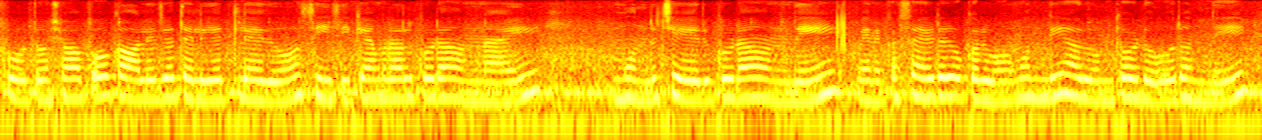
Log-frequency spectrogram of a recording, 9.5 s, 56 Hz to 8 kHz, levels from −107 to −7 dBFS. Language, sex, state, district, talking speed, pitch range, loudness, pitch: Telugu, female, Andhra Pradesh, Krishna, 150 wpm, 235-255 Hz, -20 LUFS, 245 Hz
